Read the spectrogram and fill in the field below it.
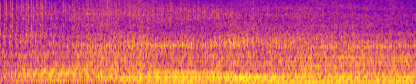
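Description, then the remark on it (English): A lawn mower engine runs steadily, a loud continuous buzzing drone with a rough, rattling edge that holds an even pitch throughout, with no voices; a volunteer mowing lawns for free for senior citizens and veterans in northern New Jersey. “Free lawn mowing for senior citizens and veterans in parts of northern New Jersey.”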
